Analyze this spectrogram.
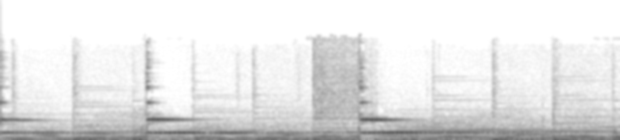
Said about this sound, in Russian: Это мы чокаемся за нашу прекрасную, мне кажется, вкусную тему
